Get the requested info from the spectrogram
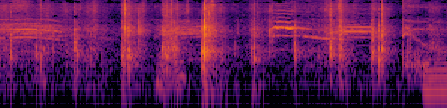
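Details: Cat being fed, giving a short high, thin meow amid clinking feeding dishes and scraping, with a low voice speaking at the end.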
